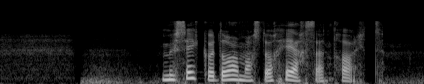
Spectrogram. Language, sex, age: Norwegian, female, 54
